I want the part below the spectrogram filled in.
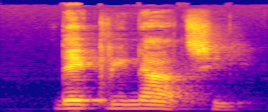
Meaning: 1. declination 2. declension (act of declining) 3. declension (grammatical category for nouns and adjectives)
- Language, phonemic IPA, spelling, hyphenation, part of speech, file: Dutch, /ˌdeː.kliˈnaː.(t)si/, declinatie, de‧cli‧na‧tie, noun, Nl-declinatie.ogg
